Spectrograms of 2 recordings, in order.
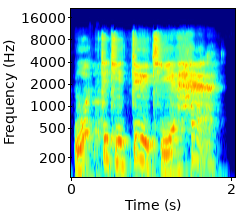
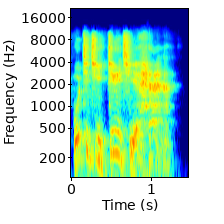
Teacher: Here, what, do, and hair are stressed. You, to, and your are weak. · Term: stress and weak forms, weak forms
